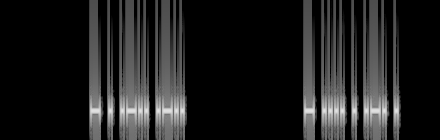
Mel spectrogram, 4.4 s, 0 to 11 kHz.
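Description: Two words sent in Morse code at 40 words per minute as a keyed steady single-pitch tone, the first about a second in and the second about three seconds in. The two words are "tell" and "there".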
